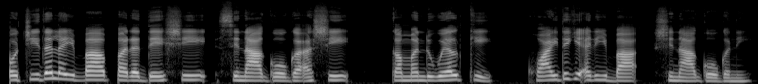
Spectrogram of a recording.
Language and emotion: Manipuri, neutral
